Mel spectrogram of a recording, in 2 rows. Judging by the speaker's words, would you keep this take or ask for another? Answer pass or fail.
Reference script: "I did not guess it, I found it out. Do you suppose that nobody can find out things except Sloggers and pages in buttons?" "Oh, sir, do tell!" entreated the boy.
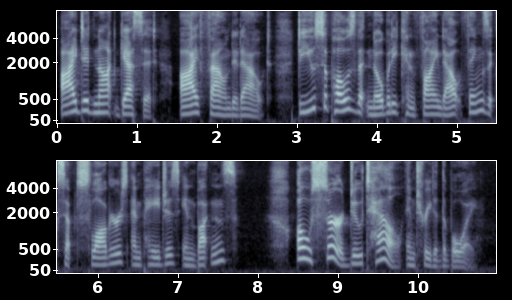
pass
